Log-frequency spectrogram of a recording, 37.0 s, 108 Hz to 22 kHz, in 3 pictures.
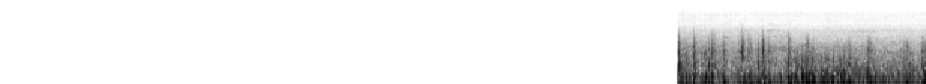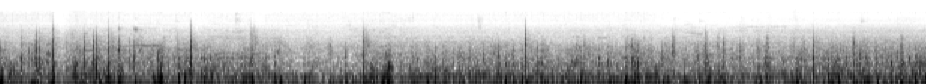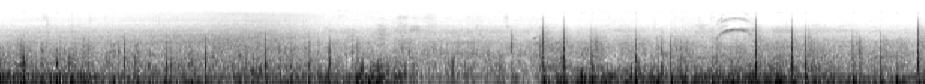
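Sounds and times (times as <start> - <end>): fireworks booming and cracking: 9.0 - 37.0
low rumble: 9.0 - 37.0.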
